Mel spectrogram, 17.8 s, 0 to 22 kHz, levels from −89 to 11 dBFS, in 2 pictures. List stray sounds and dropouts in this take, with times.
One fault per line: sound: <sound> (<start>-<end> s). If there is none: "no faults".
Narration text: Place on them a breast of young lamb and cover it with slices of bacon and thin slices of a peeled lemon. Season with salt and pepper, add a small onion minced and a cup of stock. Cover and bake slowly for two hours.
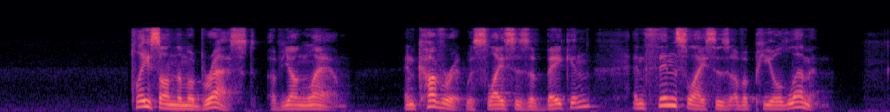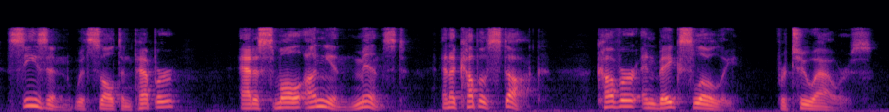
no faults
